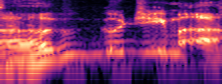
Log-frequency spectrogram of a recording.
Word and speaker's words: Kojima: Is how you say Kojima.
